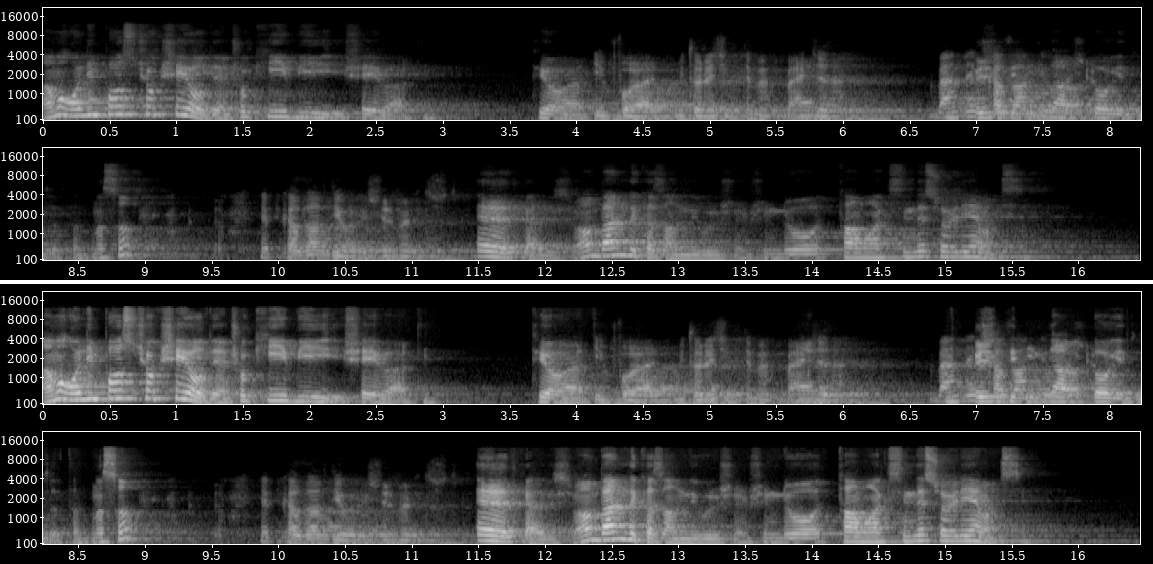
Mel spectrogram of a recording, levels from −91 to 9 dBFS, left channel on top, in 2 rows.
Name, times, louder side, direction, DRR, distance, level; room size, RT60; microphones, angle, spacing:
voice 1, 0.0-2.9 3.7-4.1 5.7-5.9 6.8-7.2 7.6-9.0 11.5-15.6, right 6 dB, 80° right, 0.5 m, -25 dB
voice 2, 4.1-6.1 6.7-7.9 9.0-9.1 9.6-11.3, right 1 dB, ahead, 2.1 m, -33 dB
28.5 x 19.5 x 7.4 m
head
